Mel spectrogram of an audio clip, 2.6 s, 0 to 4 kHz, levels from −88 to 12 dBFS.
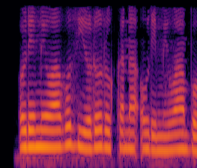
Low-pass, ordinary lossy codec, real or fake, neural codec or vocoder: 3.6 kHz; AAC, 16 kbps; real; none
